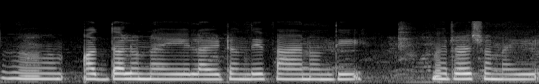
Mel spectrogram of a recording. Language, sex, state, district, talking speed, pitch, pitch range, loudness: Telugu, female, Telangana, Karimnagar, 100 wpm, 245 Hz, 240-250 Hz, -14 LUFS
